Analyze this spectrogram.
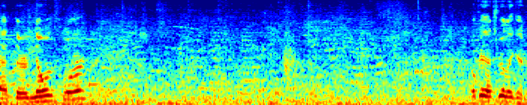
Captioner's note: ambient restaurant noise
